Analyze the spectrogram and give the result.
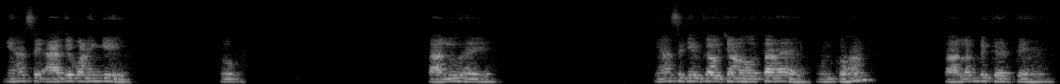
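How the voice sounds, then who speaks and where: A man's voice: mid-range voice, flat delivery, takes it slowly, pauses often. Male teacher, classroom lesson, asks and answers his own questions, distant mic. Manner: asks a question and answers it himself, repeats key words. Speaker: grammar teacher. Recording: distant mic, some room sound.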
